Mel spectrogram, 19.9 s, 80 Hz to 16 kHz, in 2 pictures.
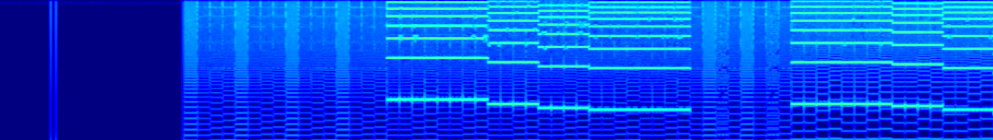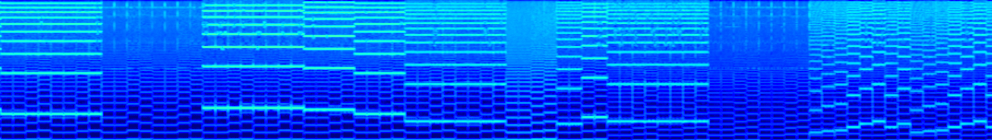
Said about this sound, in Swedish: En annan lite mer sleeper hit bland sci-fi filmer på 80-talet, som inte gick så bra på bio när den först kom var ju Blade Runner. Och så här lät musiken därifrån på en ZX.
